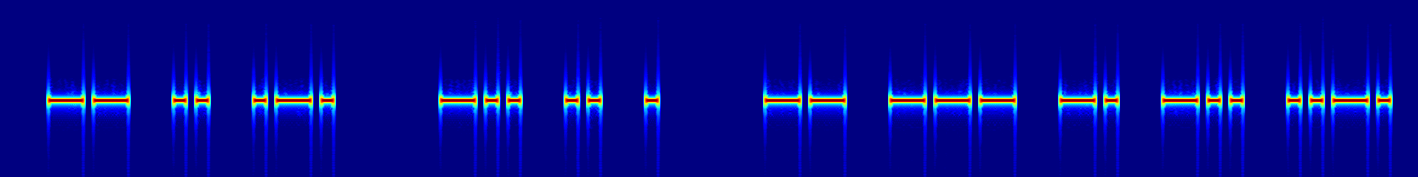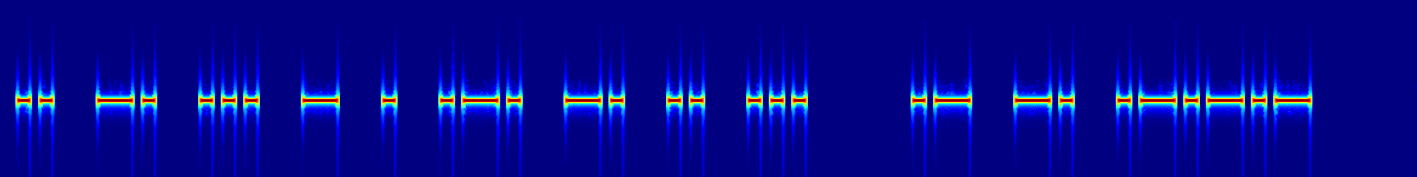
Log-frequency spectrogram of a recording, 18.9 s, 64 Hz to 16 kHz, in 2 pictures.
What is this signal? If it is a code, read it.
Morse code, heard as a keyed tone, about 16 wpm, 700 Hz. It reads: MIR DIE MONDFINSTERNIS AN.
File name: Morsekurs / Witze / Witz 21. November 2017, 70 F80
